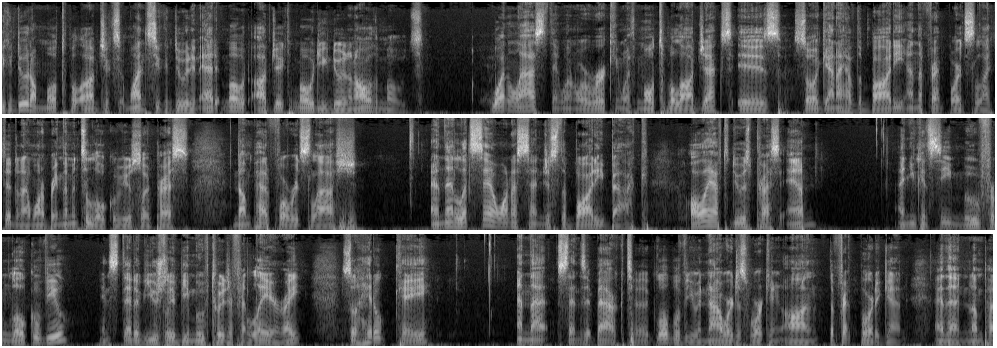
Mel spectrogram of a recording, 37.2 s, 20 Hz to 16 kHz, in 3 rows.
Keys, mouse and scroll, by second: 9.0-10.6 middle drag, 10.6-14.4 right drag, 15.9 KP_Divide, 19.2-21.1 middle drag, 22.5 m, 34.7 shift+middle click.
